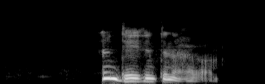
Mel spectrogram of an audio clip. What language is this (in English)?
Kabyle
